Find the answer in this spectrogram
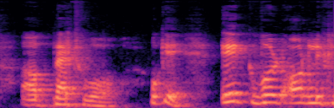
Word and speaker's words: patois: ठीक है, एक वर्ड और लिखिए आप, that is पैटवॉ, PATOIS, PATOIS, we pronounce it पैटवॉ। Okay, पटॉइस नहीं बोलना है इसको, वी प्रोनाउंस इट पैटवॉ।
